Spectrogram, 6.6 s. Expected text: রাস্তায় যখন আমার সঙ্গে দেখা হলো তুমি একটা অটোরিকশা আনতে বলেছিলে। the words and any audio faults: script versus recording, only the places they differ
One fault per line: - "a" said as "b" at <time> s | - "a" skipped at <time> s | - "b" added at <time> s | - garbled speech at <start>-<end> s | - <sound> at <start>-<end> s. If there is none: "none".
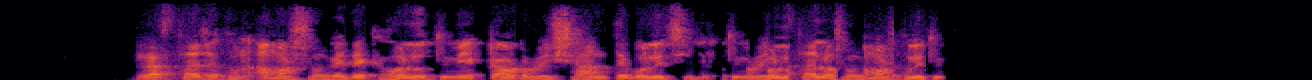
- garbled speech at 3.6-4.7 s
